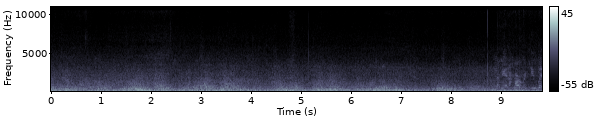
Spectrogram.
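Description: Airplane passing overhead near Ronald Reagan Airport, a steady low broadband roar that holds throughout without a clear rise or fade, heard outdoors at a cemetery with people talking underneath.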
